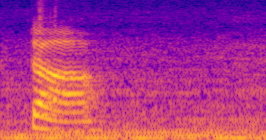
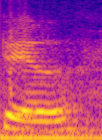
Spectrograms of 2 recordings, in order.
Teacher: It is articulated from blade of the tongue coming in contact with alveolar ridge. It is an alveolar stop as air stream is obstructed before being released. It is an unvoiced consonant as it is produced without vibration of vocal cords.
